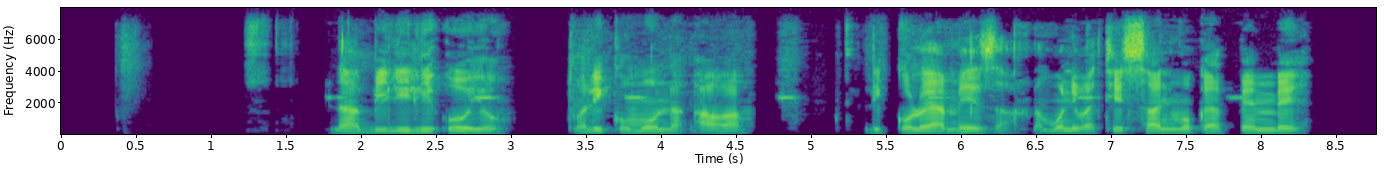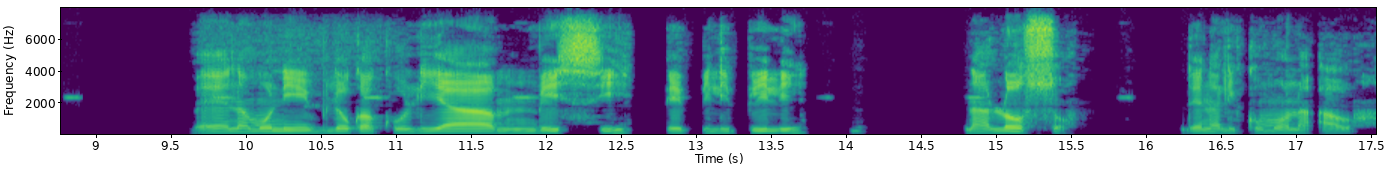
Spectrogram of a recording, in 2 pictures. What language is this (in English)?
Lingala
